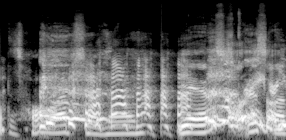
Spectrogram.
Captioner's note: laughs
